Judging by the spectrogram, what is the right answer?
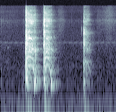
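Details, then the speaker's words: Three short, sharp coughs from an adult woman during a livestream, two close together and one after a pause. She says she took medicine beforehand and is struggling to talk because of the cough. "ごめんごめんよ配信始まる前に薬飲んだのに申し訳ない咳が出るときはあの止めてますちゃんについて番組にメール送ったけど名前聞かせると最悪やらかしがち音を消したいんじゃなくて席してる顔見られたくないんですよ"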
